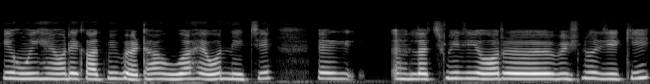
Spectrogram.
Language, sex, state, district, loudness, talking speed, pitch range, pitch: Hindi, female, Punjab, Pathankot, -13 LUFS, 155 wpm, 250-270 Hz, 255 Hz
